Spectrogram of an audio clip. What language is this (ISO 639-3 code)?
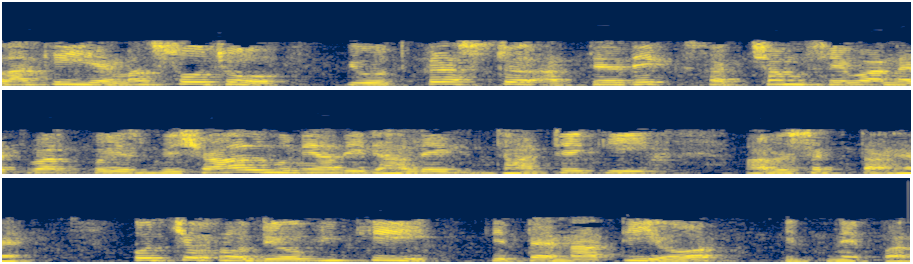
hin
